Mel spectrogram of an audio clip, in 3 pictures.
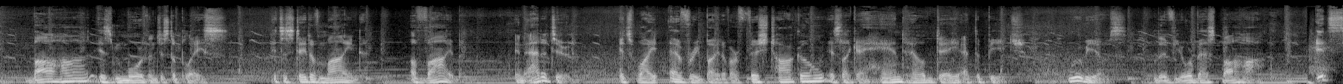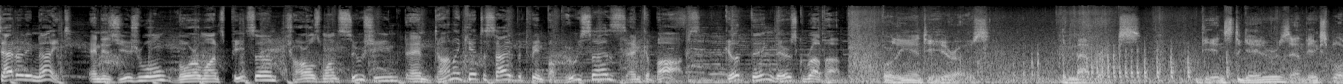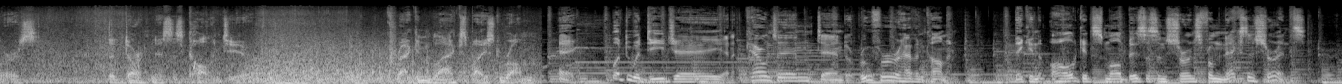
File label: Commercial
